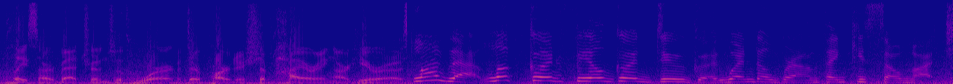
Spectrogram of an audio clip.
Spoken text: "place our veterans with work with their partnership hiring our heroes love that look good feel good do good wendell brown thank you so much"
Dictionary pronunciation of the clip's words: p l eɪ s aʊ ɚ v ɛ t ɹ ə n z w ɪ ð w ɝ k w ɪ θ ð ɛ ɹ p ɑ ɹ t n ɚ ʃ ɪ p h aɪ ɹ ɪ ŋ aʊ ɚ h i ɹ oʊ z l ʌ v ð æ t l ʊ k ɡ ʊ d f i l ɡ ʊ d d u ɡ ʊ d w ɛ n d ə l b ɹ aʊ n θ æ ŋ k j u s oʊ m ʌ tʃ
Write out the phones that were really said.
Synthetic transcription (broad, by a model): p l eɪ s aʊ ɚ v ɛ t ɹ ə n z w ɪ ð w ɝ k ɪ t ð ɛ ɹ p ɑ ɹ t n ɚ ʃ ɪ p h aɪ ɹ ɪ ŋ aʊ ɚ h i ɹ oʊ z l ʌ v ð æ t l ʊ k ɡ ʊ d f i l ɡ ʊ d d u ɡ ʊ d w ɛ n d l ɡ ɹ aʊ n θ æ ŋ k j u s oʊ m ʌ tʃ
